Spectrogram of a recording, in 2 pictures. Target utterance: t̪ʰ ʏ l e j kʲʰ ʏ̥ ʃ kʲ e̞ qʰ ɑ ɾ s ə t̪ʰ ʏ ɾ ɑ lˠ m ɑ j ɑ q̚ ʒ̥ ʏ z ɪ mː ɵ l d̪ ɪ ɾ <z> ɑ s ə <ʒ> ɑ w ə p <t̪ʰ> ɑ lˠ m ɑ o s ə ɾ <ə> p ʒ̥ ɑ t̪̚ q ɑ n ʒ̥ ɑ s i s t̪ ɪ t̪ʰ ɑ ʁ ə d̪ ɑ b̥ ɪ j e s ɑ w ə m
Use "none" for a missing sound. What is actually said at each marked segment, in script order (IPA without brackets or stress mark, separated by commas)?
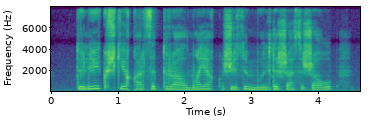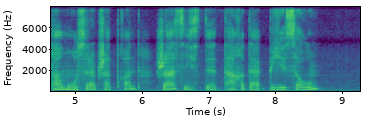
ʒ, ʒ, t̪ʰ, ɑ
